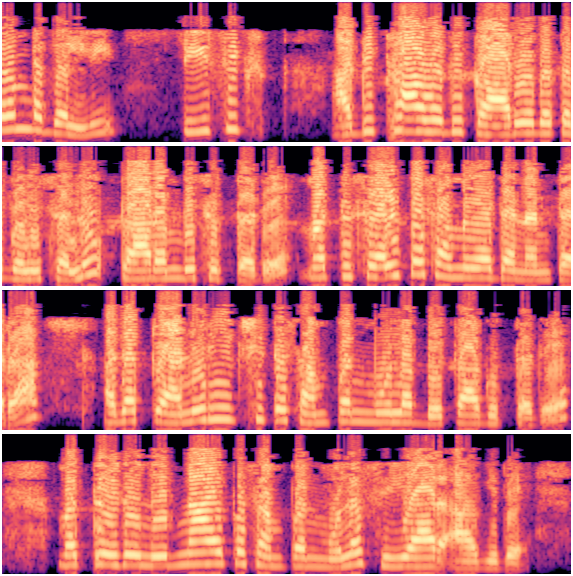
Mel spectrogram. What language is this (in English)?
Kannada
